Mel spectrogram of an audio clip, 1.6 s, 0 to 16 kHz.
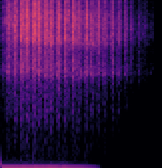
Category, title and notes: Instrument samples > Percussion
Dual shaker-006
sampling, percusive, recording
